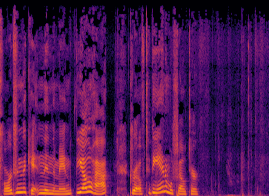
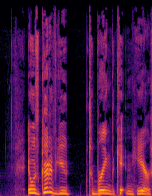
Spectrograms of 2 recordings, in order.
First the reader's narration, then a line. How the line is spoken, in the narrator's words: she said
